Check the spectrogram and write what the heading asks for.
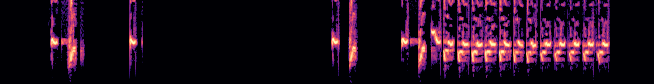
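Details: Spanish goldfinch in salon song style: a few clipped high notes spaced apart, then a quick, even burst of twittered trill notes repeated many times over two seconds, against clean silence.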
